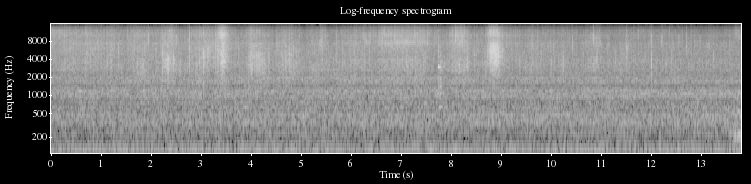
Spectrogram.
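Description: Okra frying in a hot pan, a steady, even sizzle that holds constant throughout, with occasional brighter crackles and pops rising above the hiss.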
